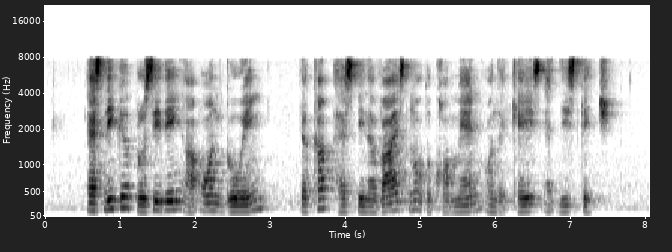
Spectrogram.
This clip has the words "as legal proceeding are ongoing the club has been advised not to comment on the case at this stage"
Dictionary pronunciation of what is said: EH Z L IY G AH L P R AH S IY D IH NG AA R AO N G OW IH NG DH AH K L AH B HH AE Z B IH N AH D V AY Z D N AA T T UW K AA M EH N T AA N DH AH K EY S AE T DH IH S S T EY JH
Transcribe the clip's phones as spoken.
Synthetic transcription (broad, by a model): EH S L IY G AH L P R AH S IY D IH NG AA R AO N G OW IH NG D AH K AA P HH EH S B IH N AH V AY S N AA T T UW K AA M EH N AA N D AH K EY S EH T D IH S S T EY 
